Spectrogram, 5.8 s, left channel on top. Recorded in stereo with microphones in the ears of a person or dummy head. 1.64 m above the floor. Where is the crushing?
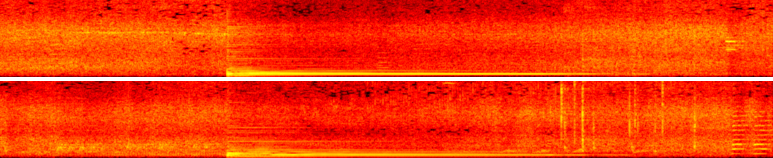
45° right (ahead or behind), 0.6 m.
